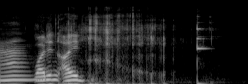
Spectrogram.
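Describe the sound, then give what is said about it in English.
A brief vocal hum opens, then a loud crunching bite into fried chicken: a rapid crackly burst of crisp breaking noises, ending in one sharp snap. “Wow. That was a crunch.”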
